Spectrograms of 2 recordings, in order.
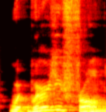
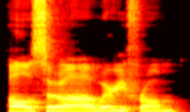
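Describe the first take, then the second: First: It is asked in an intrigued, curious tone. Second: It is asked in a flat, bored tone.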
